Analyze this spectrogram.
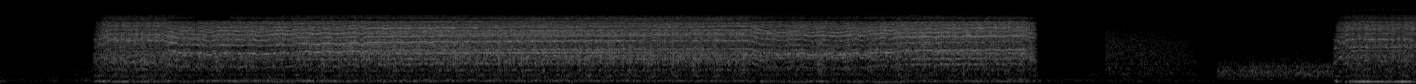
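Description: A small electric motor whirs steadily as a toy vehicle drives and climbs.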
